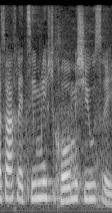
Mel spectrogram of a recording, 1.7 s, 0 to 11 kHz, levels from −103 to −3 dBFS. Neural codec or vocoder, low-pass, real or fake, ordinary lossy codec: none; 9.9 kHz; real; MP3, 96 kbps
